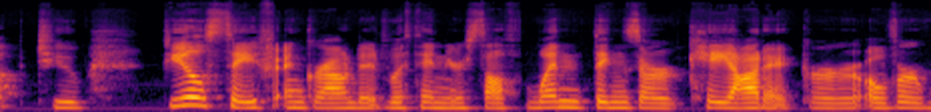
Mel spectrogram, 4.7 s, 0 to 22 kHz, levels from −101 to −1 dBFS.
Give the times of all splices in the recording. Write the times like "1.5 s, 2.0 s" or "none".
2.6 s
